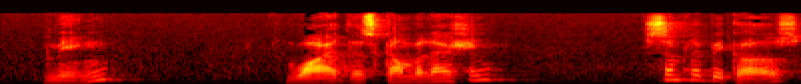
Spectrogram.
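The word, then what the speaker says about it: 名: in what's her name this new character is pronounced second tone ming ming why this combination simply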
